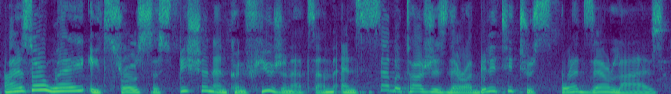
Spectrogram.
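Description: A woman's voice: medium pitch, sing-song, measured pace, darkish tone, breathy edge. An actress playing a sober, analytical woman conspirator in an audio drama. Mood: matter-of-fact. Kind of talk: radio drama acting.

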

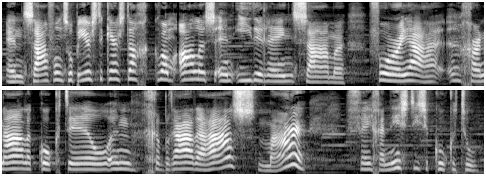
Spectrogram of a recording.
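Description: A woman's voice: mid-range voice, slow, a bit bright, faint music behind. An actress playing an earnest, self-righteous young woman in a live audio drama, narrating and speaking with wry sincerity. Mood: wry, storytelling.

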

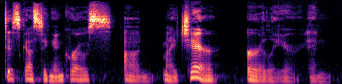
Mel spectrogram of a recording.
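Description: A woman's voice: extremely low pitch, a little slow, a little mellow. A woman playing a chirpy, nosy church youth helper in an audio drama comedy, flustered and stumbling over her words. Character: bubbly, nosy female church youth helper named Clara.

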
